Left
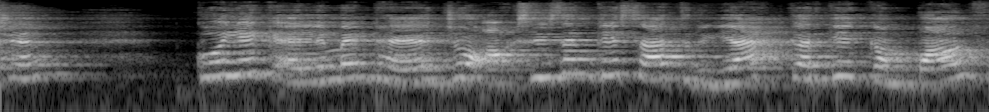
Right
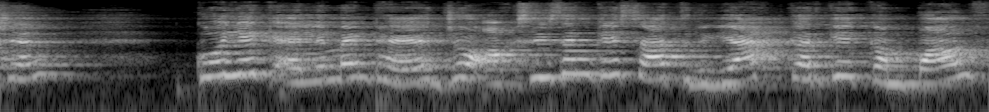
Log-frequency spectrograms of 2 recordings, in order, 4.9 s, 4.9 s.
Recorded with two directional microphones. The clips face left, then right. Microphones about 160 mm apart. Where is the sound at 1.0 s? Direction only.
25° right (ahead or behind).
